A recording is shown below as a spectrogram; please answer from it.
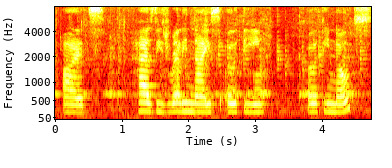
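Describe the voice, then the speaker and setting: Background music plays while a woman talks. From Saint Lucia. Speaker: chef. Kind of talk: cooking demonstration.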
